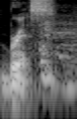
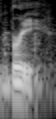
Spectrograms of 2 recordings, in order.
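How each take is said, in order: First: The word ends with an s sound. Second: The word ends without an s sound. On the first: The speaker calls it right. "it's pronounced bris" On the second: The speaker calls it wrong. "I decided to pronounce it brie"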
